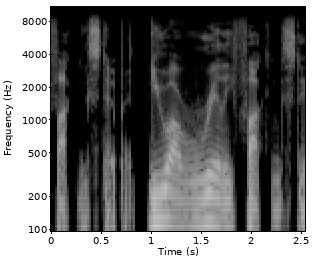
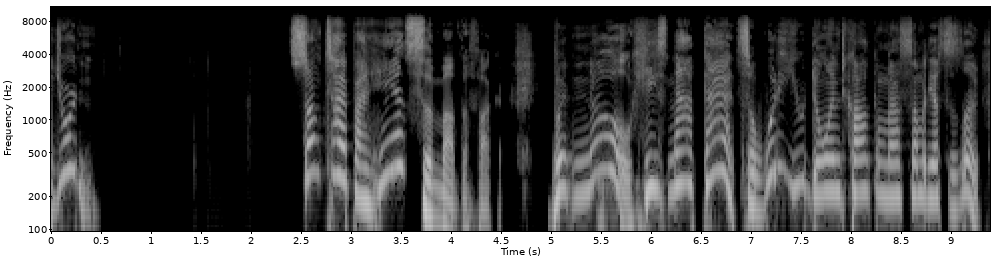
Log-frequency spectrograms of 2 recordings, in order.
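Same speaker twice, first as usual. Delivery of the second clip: mocking, incredulous rant pitched much higher; incredulous mockery; 11 semitones higher than usual. Real, not acted. Streamer mocking Aiden Ross's looks, incredulous high-pitched rant. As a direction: scoff at his ego in a disbelieving high voice.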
